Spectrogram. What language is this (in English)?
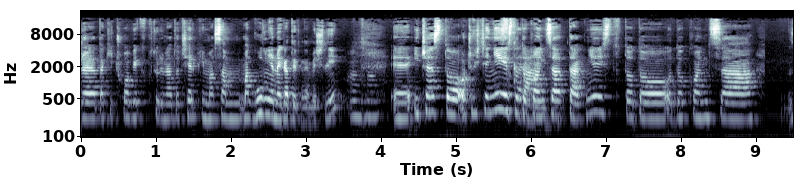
Polish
